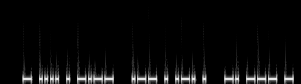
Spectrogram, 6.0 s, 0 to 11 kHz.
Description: Morse code, heard as a keyed tone, about 22 wpm, 700 Hz. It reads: THEY WERE NOT
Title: Sentences from Top 1000 Words - Review Part 3 - 22wpm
